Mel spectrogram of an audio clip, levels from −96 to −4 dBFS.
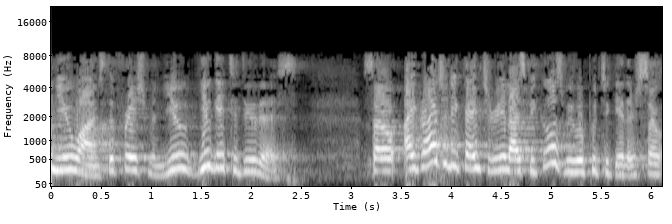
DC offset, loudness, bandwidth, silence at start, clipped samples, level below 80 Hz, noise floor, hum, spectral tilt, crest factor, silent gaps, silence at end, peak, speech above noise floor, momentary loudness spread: under 0.1%; -15 LUFS; 8.8 kHz; 0 s; under 0.1%; -54 dBFS; -46 dBFS; none; -4 dB/octave; 14 dB; none; 0 s; -2 dBFS; 31 dB; 7 LU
